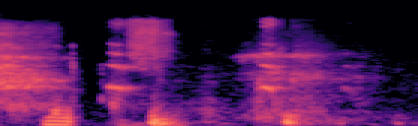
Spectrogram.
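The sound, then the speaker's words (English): A dog chews on a little Santa squeaky rubber toy, producing a few irregular high-pitched squeaks mixed with soft gnawing thumps, fairly quiet, with no talking. “It's my dog. He's got a little Santa toy that he chew tore toy.”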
